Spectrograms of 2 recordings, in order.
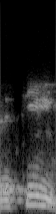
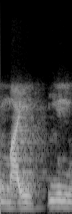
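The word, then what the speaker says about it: micelle: जहां पहली बार कोलॉइड बना, उसके लिए एक स्पेशल वर्ड है, मिसील वर्ड, कई लोग इसे माइसील वर्ड कहते हैं, वॉट एवर, MIECEELE, समवॉट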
